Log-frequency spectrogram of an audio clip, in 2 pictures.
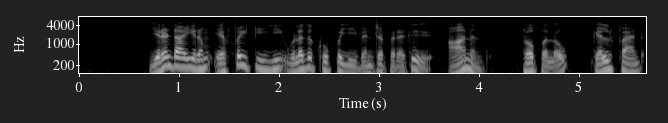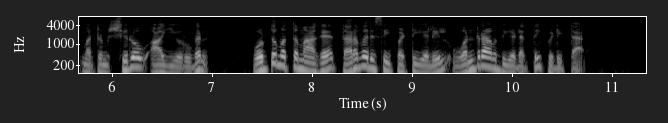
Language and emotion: Tamil, neutral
